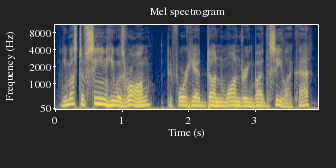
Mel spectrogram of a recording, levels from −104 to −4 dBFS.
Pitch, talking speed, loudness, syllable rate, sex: 155 Hz, 275 wpm, -14 LUFS, 6.1 syllables/s, male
